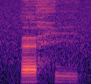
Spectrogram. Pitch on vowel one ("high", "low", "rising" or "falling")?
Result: low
